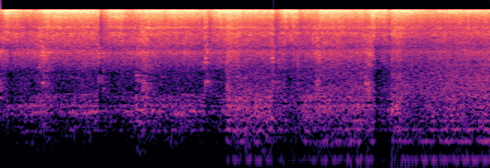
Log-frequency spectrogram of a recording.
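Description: Chopped chilli sambal paste sizzling in hot oil in a wok, with a metal wok spatula stirring and scraping against the pan now and then. A steady low hum comes in about halfway.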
